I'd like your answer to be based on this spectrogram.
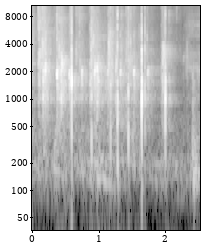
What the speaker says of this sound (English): Once again, a big round of applause to our panelists.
